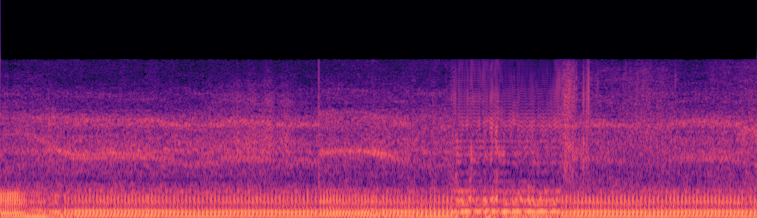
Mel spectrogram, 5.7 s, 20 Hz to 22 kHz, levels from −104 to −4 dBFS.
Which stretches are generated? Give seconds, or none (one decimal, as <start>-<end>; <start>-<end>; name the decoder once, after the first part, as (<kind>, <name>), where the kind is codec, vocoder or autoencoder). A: 3.4-4.2 (vocoder, BigVGAN v2)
